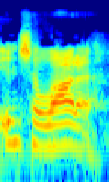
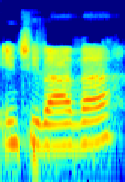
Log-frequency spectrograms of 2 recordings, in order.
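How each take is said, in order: First: The d is a hard, plain d sound. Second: The d is soft, close to a th sound. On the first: "instead of" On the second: "my D's are very soft with the T H sound"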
